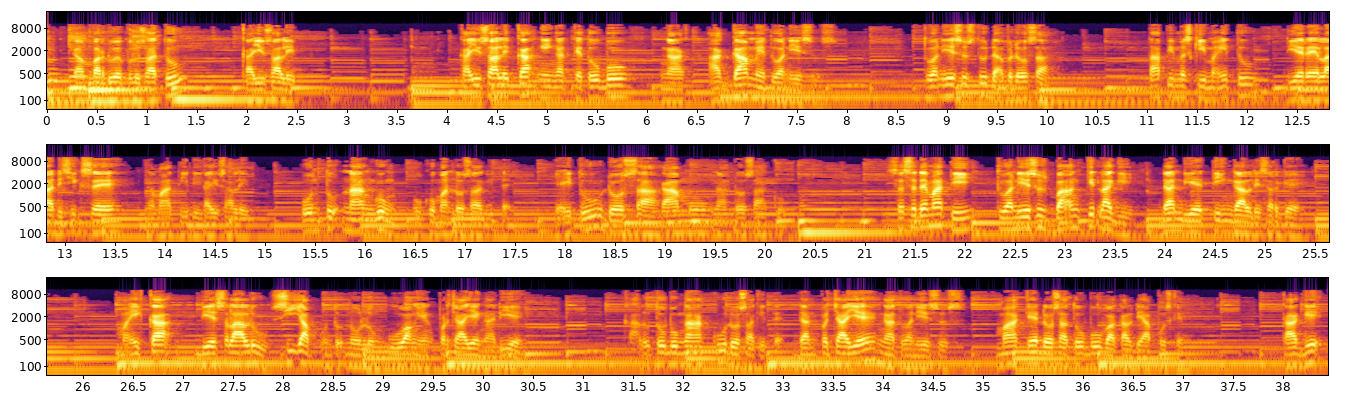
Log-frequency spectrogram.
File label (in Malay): good news melayu tanjung raja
